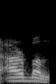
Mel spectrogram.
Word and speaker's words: herbal: ঠিক আছে, হার্বাল হচ্ছে একটা, আমরা জানতাম যে এটার উচ্চারণ হচ্ছে আরবাল, এরকম আর কি।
